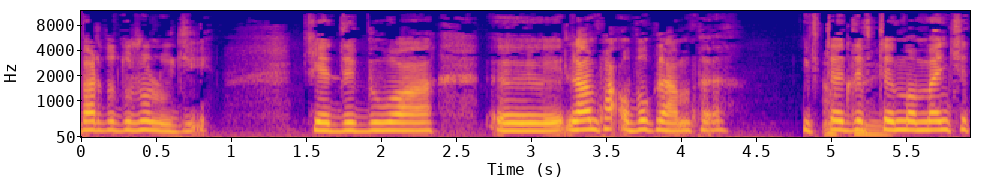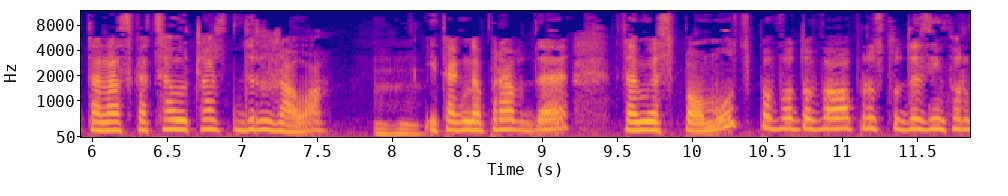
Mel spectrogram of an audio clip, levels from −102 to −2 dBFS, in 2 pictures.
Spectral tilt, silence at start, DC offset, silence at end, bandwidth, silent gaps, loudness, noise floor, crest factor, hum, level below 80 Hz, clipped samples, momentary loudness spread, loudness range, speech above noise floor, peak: -5.5 dB/octave; 0 s; under 0.1%; 0 s; 11.5 kHz; none; -21 LUFS; -44 dBFS; 18 dB; none; -48 dBFS; under 0.1%; 13 LU; 4 LU; 23 dB; -2 dBFS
